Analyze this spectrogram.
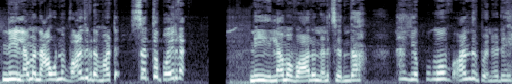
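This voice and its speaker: A man's voice: high-pitched, rapid-fire, no echo, lo-fi sound. A man voicing a guilt-ridden young man who earnestly urges his beloved to hear his confession, in an audio drama. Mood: urging. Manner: earnest, urging, addresses her intimately.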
